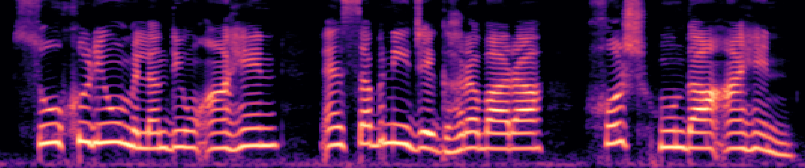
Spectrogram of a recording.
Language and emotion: Sindhi, neutral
